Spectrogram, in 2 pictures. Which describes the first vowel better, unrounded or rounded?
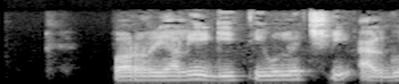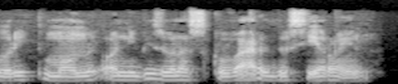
rounded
